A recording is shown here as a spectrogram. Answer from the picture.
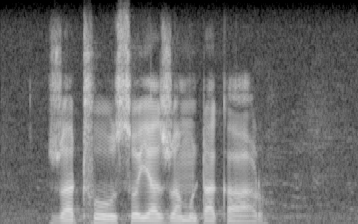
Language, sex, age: Venda, male, 22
